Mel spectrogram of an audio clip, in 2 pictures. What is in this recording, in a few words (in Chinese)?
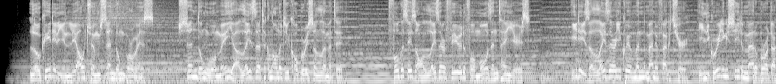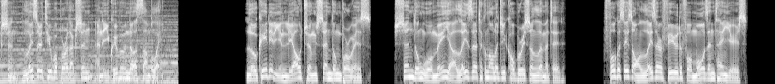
英文企业宣传片科技企业大气品质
